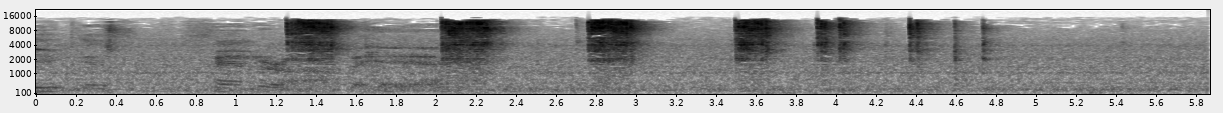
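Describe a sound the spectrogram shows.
Metal parts click and clink sharply close by.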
